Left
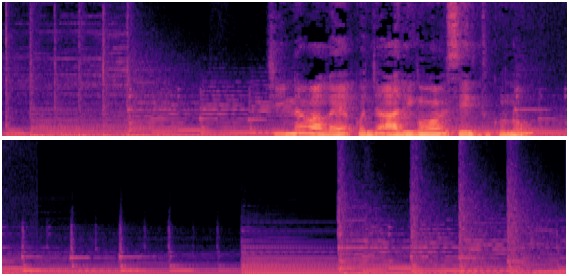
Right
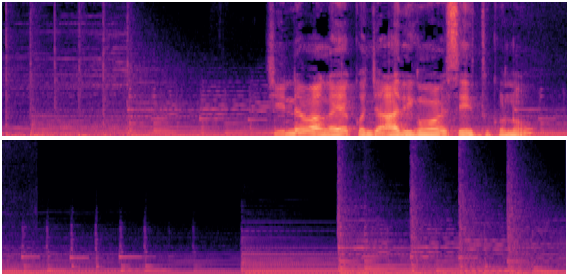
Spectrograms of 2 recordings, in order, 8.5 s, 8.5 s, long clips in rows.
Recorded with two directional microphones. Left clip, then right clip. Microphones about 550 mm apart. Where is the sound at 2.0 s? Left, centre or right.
Centre.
